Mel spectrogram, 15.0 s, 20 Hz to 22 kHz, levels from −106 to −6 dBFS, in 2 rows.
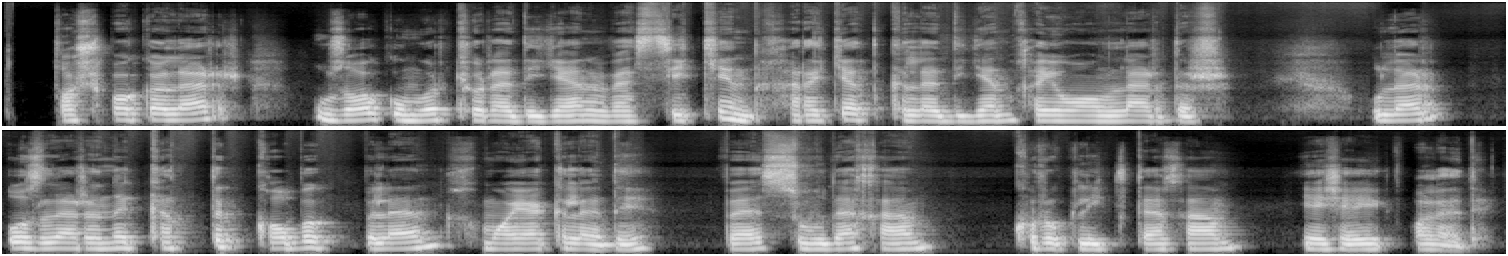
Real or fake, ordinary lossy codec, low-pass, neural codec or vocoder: real; none; none; none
